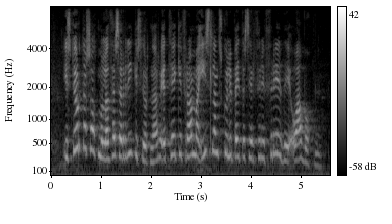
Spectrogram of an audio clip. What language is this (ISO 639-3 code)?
isl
